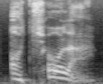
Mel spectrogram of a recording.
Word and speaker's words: Ochola: h o l a pronounce actually ochola o-c-h-o-l-a or chola the luo people of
